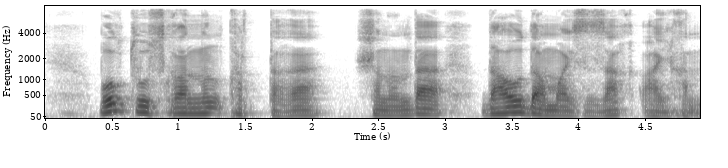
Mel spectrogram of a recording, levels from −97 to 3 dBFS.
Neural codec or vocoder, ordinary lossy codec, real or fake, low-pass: none; none; real; 7.2 kHz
